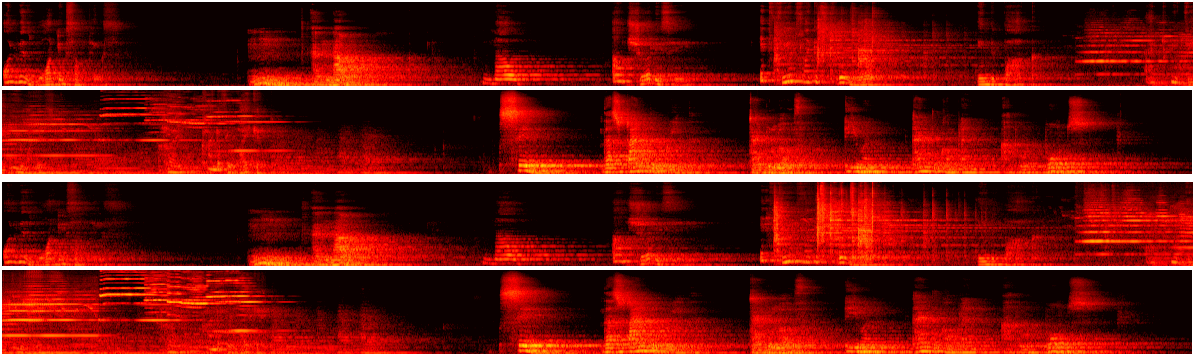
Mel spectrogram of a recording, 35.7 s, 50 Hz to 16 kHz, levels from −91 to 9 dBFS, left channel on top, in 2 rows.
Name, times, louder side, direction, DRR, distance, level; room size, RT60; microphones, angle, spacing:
voice 1, 0.0-1.8 7.2-7.8 9.1-10.4 11.4-13.1 14.6-15.5 17.1-18.6 20.2-22.0, left 3 dB, 90° left, 2 dB, 0.7 m, -40 dB
voice 2, 3.7-4.3 4.6-5.3 25.3-26.0 26.8-28.1 29.1-29.9 30.5-31.1 31.5-32.6 32.8-34.1, equal, 60° left, -5 dB, 3.5 m, -33 dB
Screech, 11.6-14.4 16.1-21.8, right 11 dB, 90° right, 0.5 m, -34 dB
sound 1, 17.2-23.5, right 1 dB, 45° right, 3.1 m, -47 dB
24.0 x 10.0 x 3.8 m, 2.9 s
head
